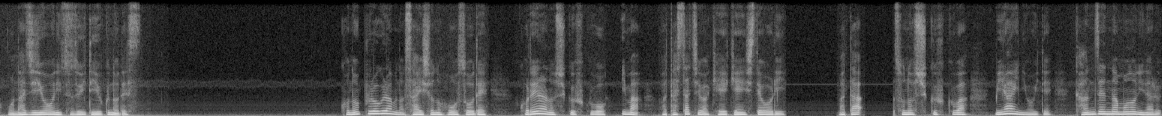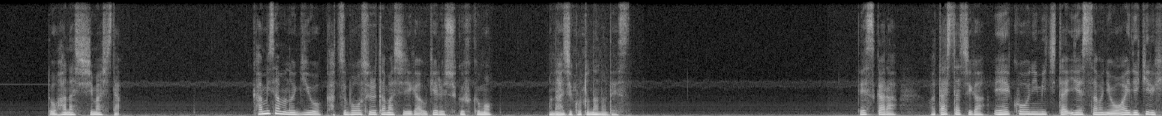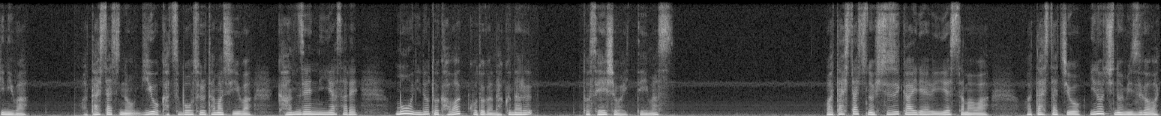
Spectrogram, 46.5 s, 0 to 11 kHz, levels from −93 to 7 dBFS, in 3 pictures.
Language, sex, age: Japanese, female, 40-59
